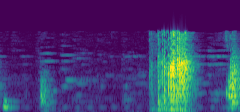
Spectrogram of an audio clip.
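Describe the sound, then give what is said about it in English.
A deck of oracle cards being shuffled: a couple of soft taps, then a loud, rustling riffle burst followed by a shorter second flurry. “I'm just gonna give this one a really good shuffle because I want to bang out some of the energy.”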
